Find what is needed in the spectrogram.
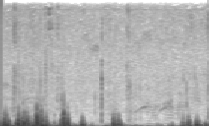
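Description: Wind buffeting a phone's microphone in gusts, loudest in the first half second, with several short knocks from the phone being handled as it pans.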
